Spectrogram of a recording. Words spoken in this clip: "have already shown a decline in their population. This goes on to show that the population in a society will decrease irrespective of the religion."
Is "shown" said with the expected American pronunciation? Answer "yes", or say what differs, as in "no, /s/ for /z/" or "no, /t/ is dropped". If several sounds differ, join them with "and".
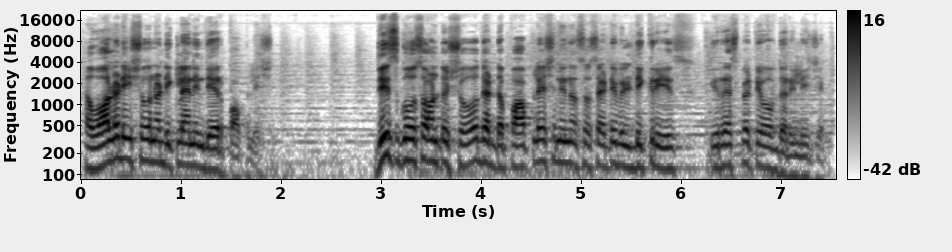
yes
